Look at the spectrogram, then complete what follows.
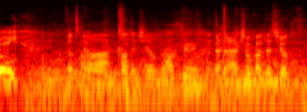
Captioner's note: laughs; laughs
